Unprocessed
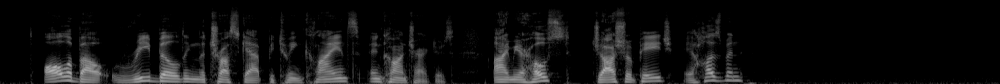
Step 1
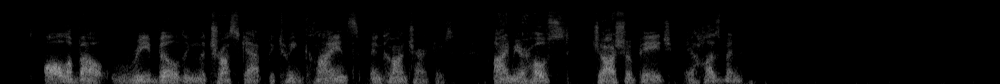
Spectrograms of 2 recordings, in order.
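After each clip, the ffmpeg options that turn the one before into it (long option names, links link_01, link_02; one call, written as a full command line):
ffmpeg -i in.wav -af "afftfilt=real='hypot(re,im)*cos(2*PI*random(0))':imag='hypot(re,im)*sin(2*PI*random(1))':win_size=512:overlap=0.75,volume=-1.5dB" out.wav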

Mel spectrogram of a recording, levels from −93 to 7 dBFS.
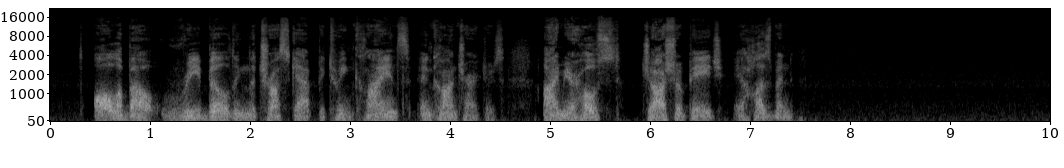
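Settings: ffmpeg -i in.wav -af "highshelf=frequency=11000:gain=4.5" out.wav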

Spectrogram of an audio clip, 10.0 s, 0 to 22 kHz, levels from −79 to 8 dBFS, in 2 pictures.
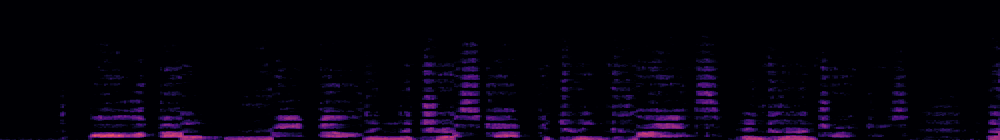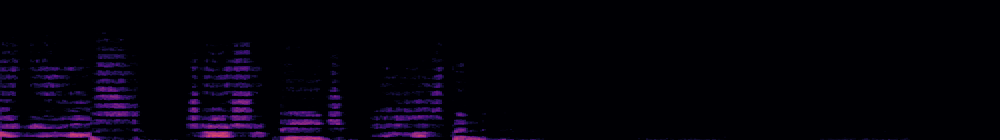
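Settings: ffmpeg -i in.wav -af "afftfilt=real='re*gt(sin(2*PI*1.1*pts/sr)*(1-2*mod(floor(b*sr/1024/640),2)),0)':imag='im*gt(sin(2*PI*1.1*pts/sr)*(1-2*mod(floor(b*sr/1024/640),2)),0)':win_size=1024:overlap=0.75,volume=3.5dB" out.wav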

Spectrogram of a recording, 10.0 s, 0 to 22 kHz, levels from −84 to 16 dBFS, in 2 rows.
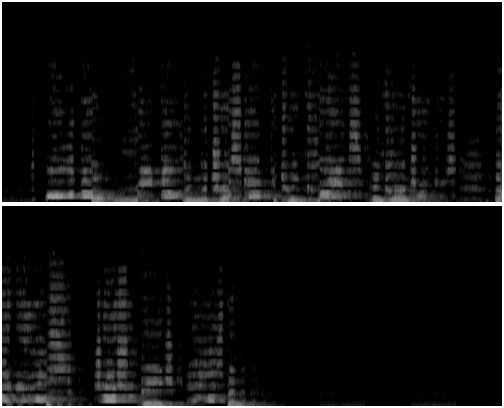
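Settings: ffmpeg -i in.wav -filter_complex "[0:a]asplit=2[link_01][link_02];[link_02]adelay=107,lowpass=frequency=2400:poles=1,volume=-17dB,asplit=2[link_03][link_04];[link_04]adelay=107,lowpass=frequency=2400:poles=1,volume=0.44,asplit=2[link_05][link_06];[link_06]adelay=107,lowpass=frequency=2400:poles=1,volume=0.44,asplit=2[link_07][link_08];[link_08]adelay=107,lowpass=frequency=2400:poles=1,volume=0.44[link_09];[link_01][link_03][link_05][link_07][link_09]amix=inputs=5:normalize=0" out.wav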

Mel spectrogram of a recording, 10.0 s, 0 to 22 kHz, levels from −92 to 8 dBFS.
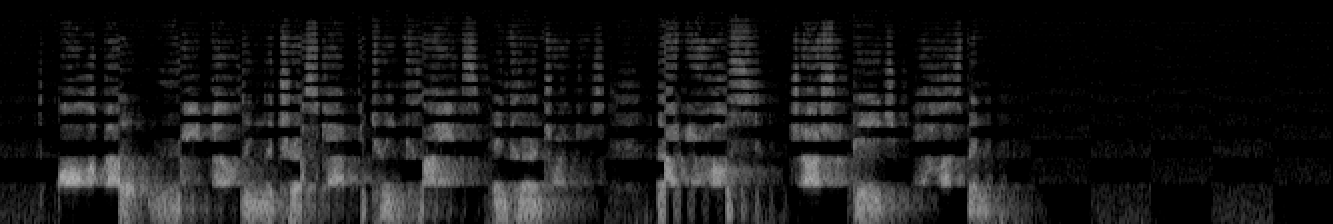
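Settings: ffmpeg -i in.wav -af "lowshelf=frequency=150:gain=-6,volume=3dB" out.wav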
